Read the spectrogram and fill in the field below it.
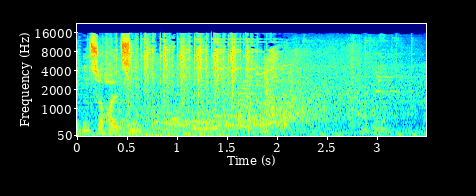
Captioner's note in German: Schüsse, gedehnte Laute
